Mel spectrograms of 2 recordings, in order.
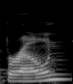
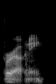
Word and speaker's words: Barone: A lot of people say the proper pronunciation is Barone. However, my grandpa is straight from Italy, and that's how he pronounces it. So it's Barone.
